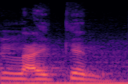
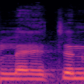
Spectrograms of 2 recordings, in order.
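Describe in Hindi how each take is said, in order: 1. बीच का व्यंजन 'k' की ध्वनि है। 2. बीच का व्यंजन 'ch' की ध्वनि है। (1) "इसका सही वर्ड जो है वो है लाइकेन। एच यहाँ पे साइलेंट हो जाएगा।" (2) "बहुत सारे लोग इसको लाइचन भी पढ़ते हैं"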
